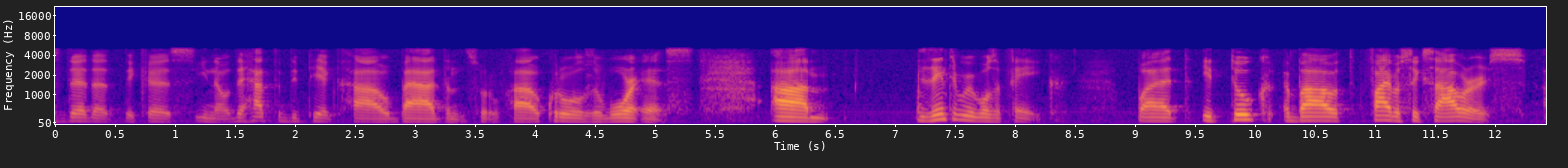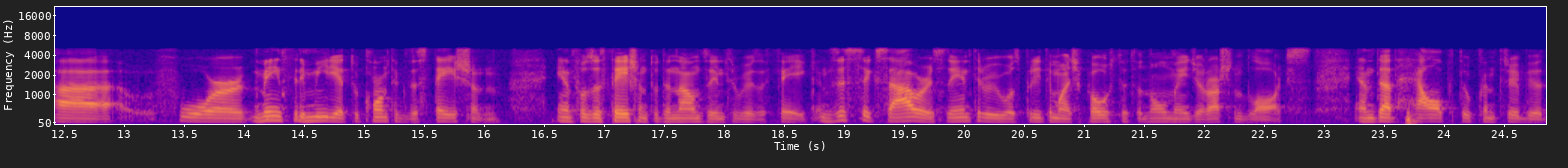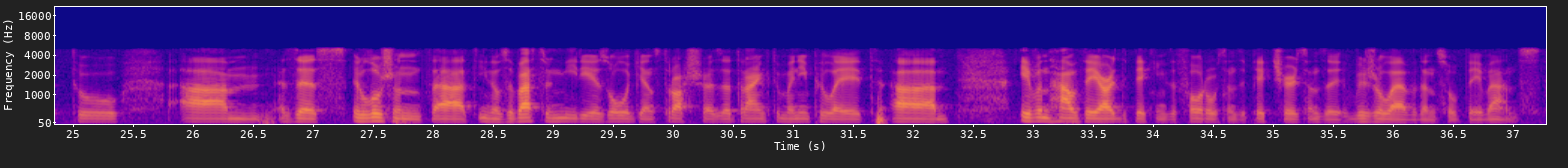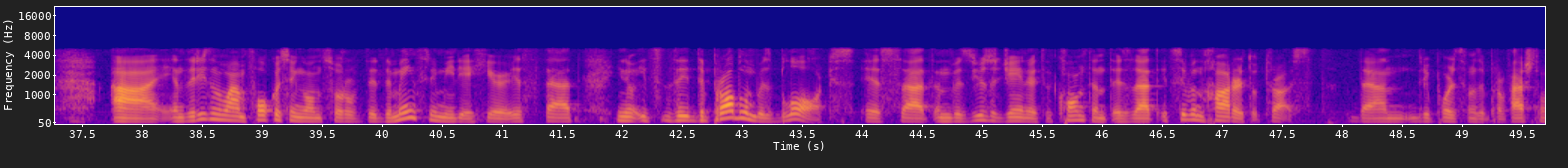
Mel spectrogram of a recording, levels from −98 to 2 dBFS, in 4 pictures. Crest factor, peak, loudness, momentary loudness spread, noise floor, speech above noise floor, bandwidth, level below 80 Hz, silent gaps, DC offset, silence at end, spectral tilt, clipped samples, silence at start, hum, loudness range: 26 dB; -8 dBFS; -33 LUFS; 16 LU; -69 dBFS; 36 dB; 5.2 kHz; -68 dBFS; none; under 0.1%; 0 s; -3.5 dB/octave; under 0.1%; 0 s; none; 7 LU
